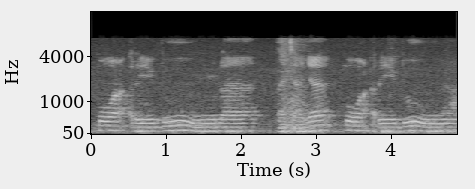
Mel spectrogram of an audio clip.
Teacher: Hukum bacaannya adalah mad aridil lisukun atau mad arid lisukun. Panjangnya berapa Pak? Panjangnya yaitu 3 harokat atau 1,5 alif.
